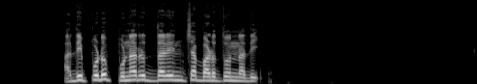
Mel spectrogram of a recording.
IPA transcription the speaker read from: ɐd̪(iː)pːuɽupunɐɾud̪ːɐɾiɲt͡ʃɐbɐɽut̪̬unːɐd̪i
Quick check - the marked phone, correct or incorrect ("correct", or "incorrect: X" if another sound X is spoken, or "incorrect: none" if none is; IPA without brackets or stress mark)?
incorrect: i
